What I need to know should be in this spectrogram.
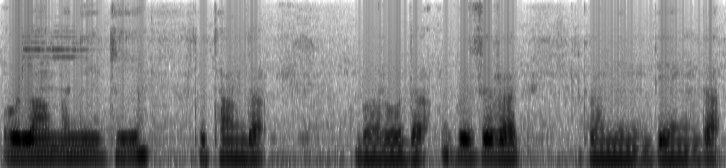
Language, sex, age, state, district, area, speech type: Manipuri, male, 30-45, Manipur, Kangpokpi, urban, read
